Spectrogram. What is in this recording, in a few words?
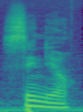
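"senior", Nigerian Pidgin, male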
